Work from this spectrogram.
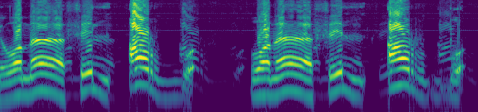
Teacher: تو یہاں پر را کو اور ضاد کو دونوں کا موٹا پڑھیں گے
